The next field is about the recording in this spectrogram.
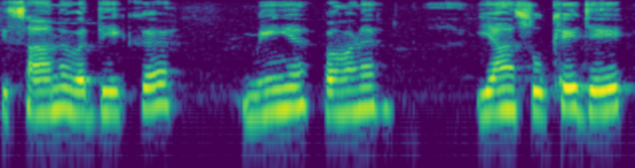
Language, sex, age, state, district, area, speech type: Sindhi, female, 60+, Uttar Pradesh, Lucknow, urban, spontaneous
